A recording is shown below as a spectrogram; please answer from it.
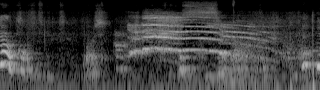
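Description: A rooster crowing once in the middle, a single long call of about two and a half seconds that holds its pitch and then falls away at the end. Just before it, at the very start, comes a brief falling vocal sound from a small child.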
